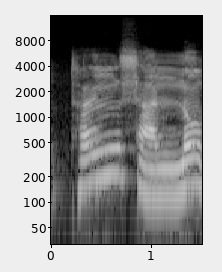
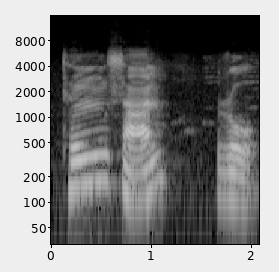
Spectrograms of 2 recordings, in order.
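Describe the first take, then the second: First: थंग सान नो with a doubled N; R becomes N. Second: थंग सान रो slow, split before R; unchanged R reading. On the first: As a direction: join सान नो on a held न. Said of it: "पढ़ेंगे". (थंग सान नो, र की जगह न) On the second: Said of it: "जो real है उसको हम नियन में कन्वर्ट". (थंग सान रो, र की आवाज़ से, धीरे) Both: Shown as a demonstration.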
